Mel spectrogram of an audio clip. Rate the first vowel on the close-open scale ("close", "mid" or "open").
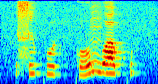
close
